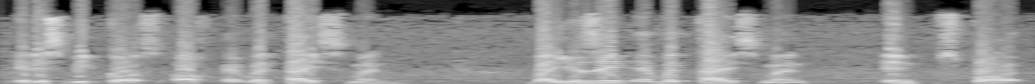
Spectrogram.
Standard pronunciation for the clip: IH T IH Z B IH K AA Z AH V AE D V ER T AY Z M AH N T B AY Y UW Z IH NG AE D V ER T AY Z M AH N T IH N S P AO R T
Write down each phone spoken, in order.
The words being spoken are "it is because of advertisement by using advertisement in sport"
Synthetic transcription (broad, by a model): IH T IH S B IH K AA S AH F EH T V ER T AY S M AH N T B AY Y UW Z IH NG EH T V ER T AY S M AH N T IH N S P AO T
